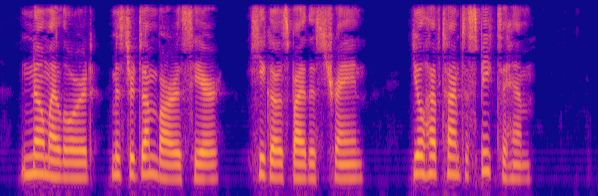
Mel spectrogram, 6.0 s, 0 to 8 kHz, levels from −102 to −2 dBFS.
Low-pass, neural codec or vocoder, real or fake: 7.2 kHz; none; real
